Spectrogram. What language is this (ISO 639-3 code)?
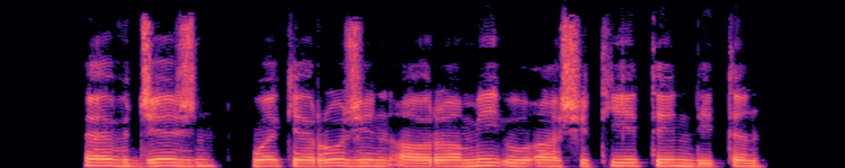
kur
